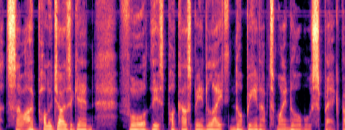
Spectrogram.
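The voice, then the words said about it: Strained, struggling voice. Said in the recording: “as you can probably hear, my voice is starting to struggle now”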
